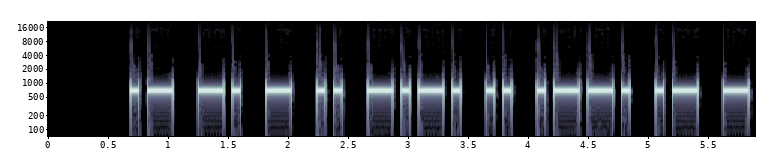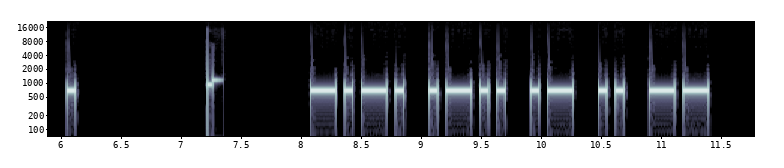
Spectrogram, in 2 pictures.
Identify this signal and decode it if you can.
Morse code, heard as a keyed tone, about 17 wpm, 700 Hz. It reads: ANTICIPATE CLAIM
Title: Sentences from Top 1500 Words - New Word Drill Alt - 17wpm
